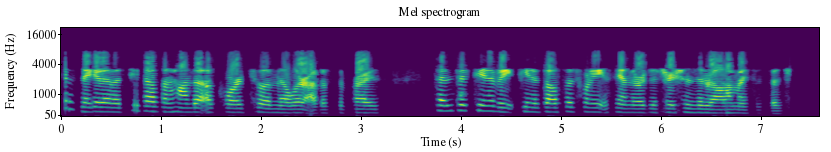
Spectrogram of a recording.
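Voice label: Sheriff Lake Patrol, scanner audio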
